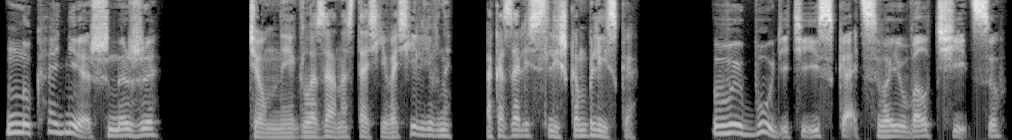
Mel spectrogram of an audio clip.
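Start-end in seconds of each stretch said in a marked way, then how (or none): 0.1-1.6 slow mocking lady; teasing woman. Nastasya voiced. 7.1-10.0 slow teasing lady's voice; teasing woman. Acted. Nastasya voiced.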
